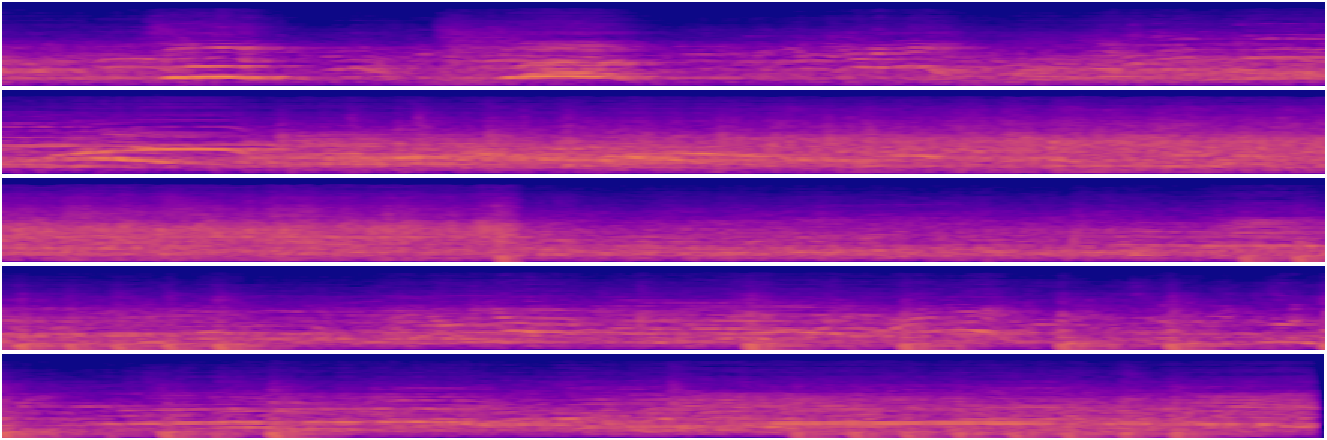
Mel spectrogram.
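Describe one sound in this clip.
Rugby players shout to each other across an open pitch.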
